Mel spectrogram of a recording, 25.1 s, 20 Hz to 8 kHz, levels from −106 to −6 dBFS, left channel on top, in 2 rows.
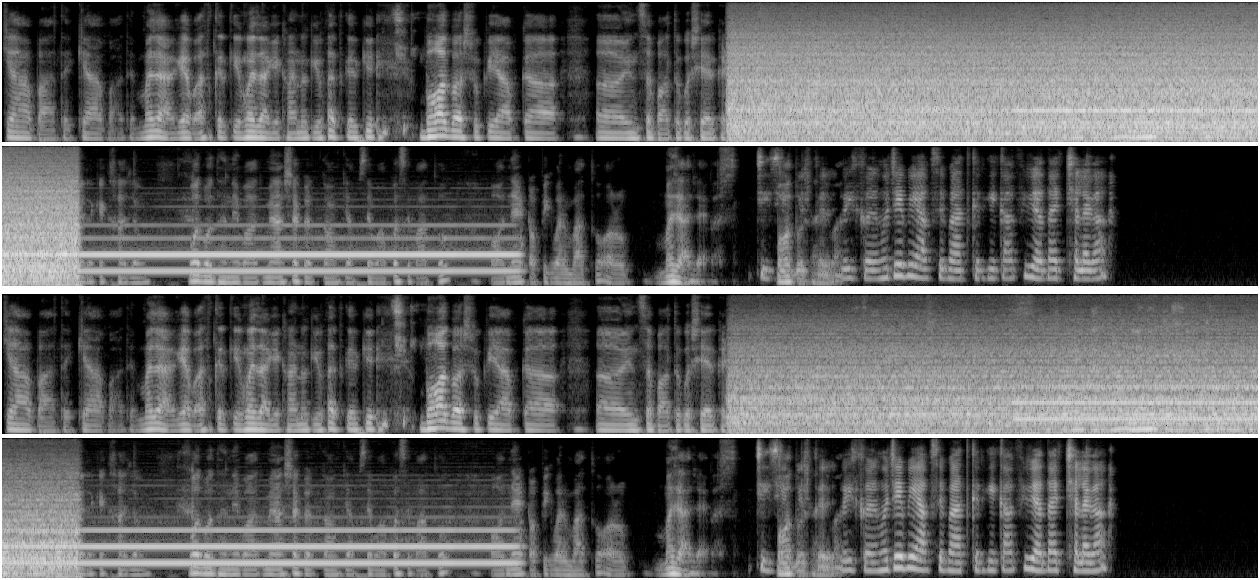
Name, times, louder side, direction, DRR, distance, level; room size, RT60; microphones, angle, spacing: voice 1, 0.0-7.8 8.2-14.0 14.4-17.0 17.4-18.8 19.1-19.9 20.3-21.0, left 1 dB, 5° left, 0.6 m, -35 dB
sound 1, 7.2-13.3, left 4 dB, 50° left, 0.4 m, -22 dB
Brass instrument, 10.1-17.8, left 1 dB, 65° right, 1.0 m, -25 dB
voice 2, 20.1-23.7, right 4 dB, 45° right, 0.5 m, -37 dB
2.9 x 2.3 x 2.5 m
head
